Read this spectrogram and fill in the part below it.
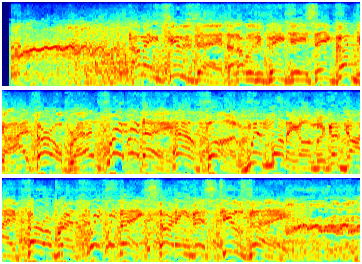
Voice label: thorobred sweepstakes tease; 1966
